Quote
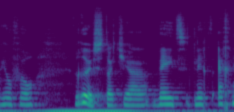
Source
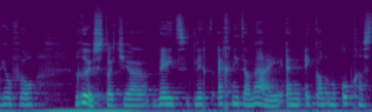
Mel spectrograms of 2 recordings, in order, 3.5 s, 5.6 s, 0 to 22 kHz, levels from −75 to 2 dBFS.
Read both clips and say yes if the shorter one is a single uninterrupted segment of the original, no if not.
yes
